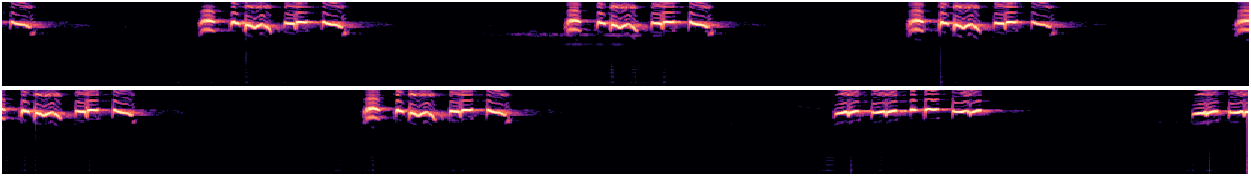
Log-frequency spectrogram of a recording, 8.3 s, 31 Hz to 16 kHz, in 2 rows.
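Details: A sooty-headed bulbul calling as a lure so other bulbuls reply: seven bright, gurgling phrases evenly spaced about every 1.1 seconds in a quiet setting.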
